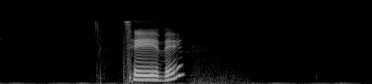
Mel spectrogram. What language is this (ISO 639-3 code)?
swe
